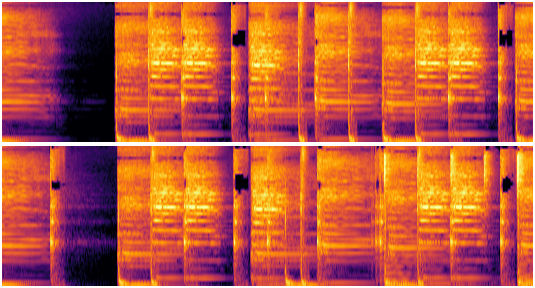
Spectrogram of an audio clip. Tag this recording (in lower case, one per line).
drum machine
